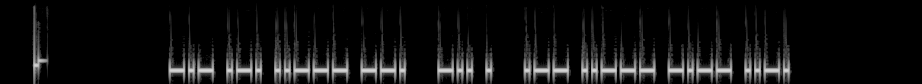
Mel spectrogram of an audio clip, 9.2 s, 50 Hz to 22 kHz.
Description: Morse code, heard as a keyed tone, about 25 wpm, 700 Hz. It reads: KR2G DE W2YF
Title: USA Callsign DE Callsign - 4 Characters - 25wpm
